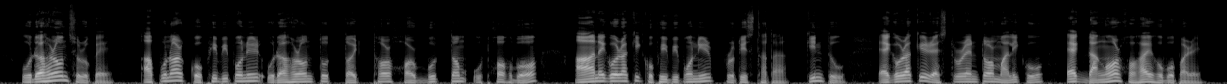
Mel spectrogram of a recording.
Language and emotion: Assamese, neutral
